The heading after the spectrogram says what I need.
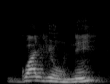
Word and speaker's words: guaglione: E aí o nome da pizzaria vem por e qual gualione, que se escreve guaglione.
